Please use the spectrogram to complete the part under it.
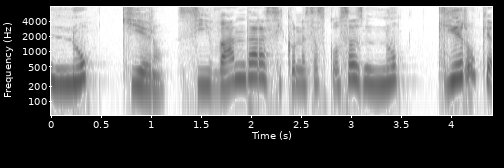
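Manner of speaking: enunciated through gritted, clenched teeth. Retelling how she scolded the speaker: imitating someone speaking through clenched teeth. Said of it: "when she was clenching her t-".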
